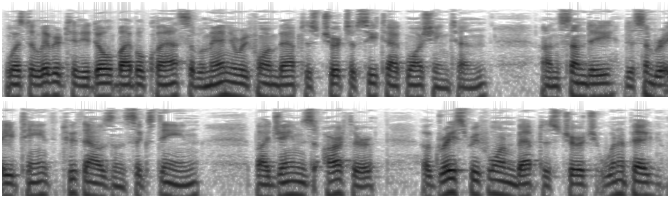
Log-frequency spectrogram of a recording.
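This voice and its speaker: Male announcer, low voice, formal intro, dull muffled audio. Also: steady tone, a little mellow. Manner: formal, measured. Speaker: recording announcer.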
